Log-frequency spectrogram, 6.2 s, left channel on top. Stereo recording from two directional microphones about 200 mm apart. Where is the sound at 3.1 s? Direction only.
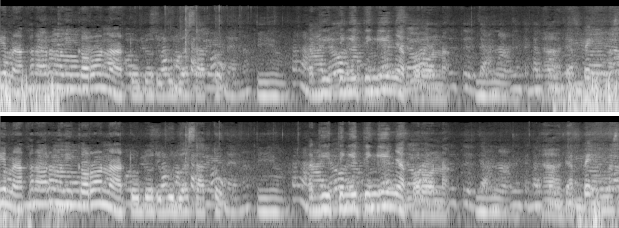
50° right (ahead or behind).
